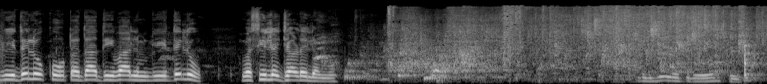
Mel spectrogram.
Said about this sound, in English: She salvages what she can and tries to keep it clean, washing the floors that remain.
